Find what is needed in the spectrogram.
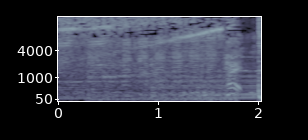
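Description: Jungheinrich ETV 2i electric reach truck being driven, its electric drive giving a thin whine that rises steadily in pitch over a low steady hum.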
